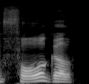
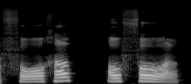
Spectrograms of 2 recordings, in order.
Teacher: um som de ga em alemão, quando no meio ou fim das palavras, se torna /xa/ ou desaparece em hunsriqueano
